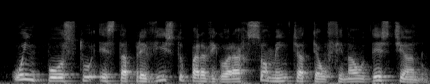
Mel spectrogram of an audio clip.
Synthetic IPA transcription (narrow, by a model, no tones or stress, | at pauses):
ʊĩpost̪ʊʔest̪apɾevist̪ʊpaɾɐviɡoɾaɾsɔmẽnt͡ʃɪat̪ɛʊfinawd̪est͡ʃɪɐ̃nʊ̰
